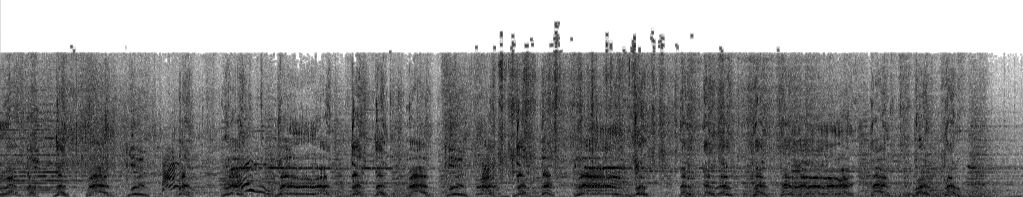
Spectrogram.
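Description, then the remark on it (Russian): A dog, Tishka, barks and yelps frantically in a loud, nonstop flurry for about ten seconds while attacking and biting a fox, like an aggressive scuffle, with a low steady hum running underneath. “Подходят они к друг другу поближе, как набросился пес на лиса и покусал так, что больше лиса не видать.”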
